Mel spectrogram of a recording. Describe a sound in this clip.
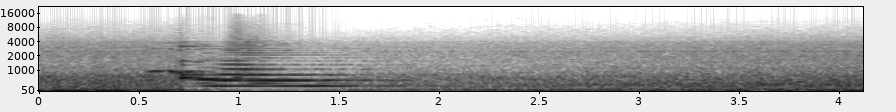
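A diesel locomotive engine drones close by as it passes.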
